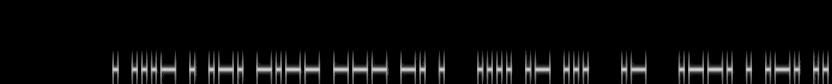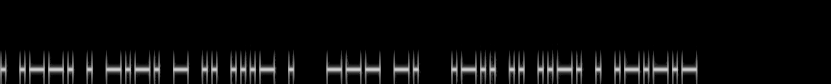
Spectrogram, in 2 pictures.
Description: Morse code, heard as a keyed tone, about 25 wpm, 700 Hz. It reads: EVERYONE HAS A PERSPECTIVE ON LIFE.
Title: Sentences from Top 1200 Words 25wpm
